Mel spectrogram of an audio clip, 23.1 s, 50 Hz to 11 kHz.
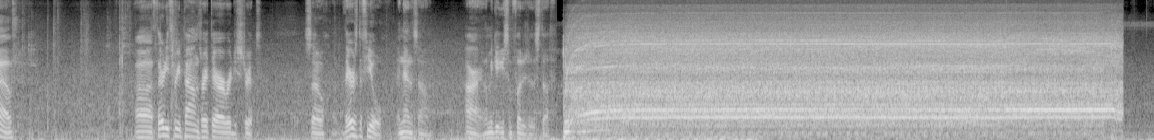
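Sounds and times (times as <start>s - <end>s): electric motor whining: 11.2s - 22.5s.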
